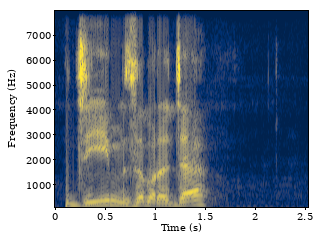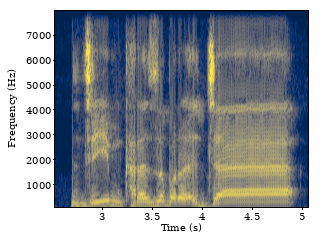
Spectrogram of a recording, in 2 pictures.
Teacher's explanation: জিম হরফকে জিব্বার মধ্যখান থেকে আদায় করে উচ্চারণ করে পড়বো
